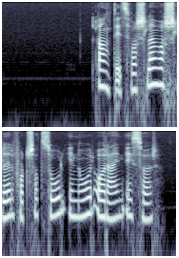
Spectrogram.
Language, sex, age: Norwegian, female, 35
